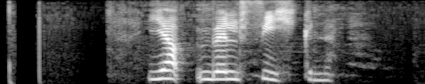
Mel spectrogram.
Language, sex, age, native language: Icelandic, male, 10, Icelandic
